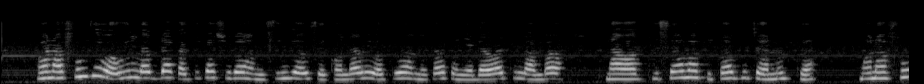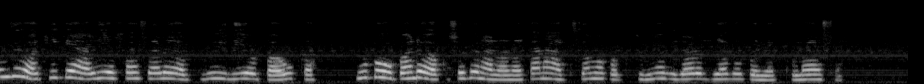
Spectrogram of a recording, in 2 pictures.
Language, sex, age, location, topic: Swahili, male, 18-24, Nairobi, education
